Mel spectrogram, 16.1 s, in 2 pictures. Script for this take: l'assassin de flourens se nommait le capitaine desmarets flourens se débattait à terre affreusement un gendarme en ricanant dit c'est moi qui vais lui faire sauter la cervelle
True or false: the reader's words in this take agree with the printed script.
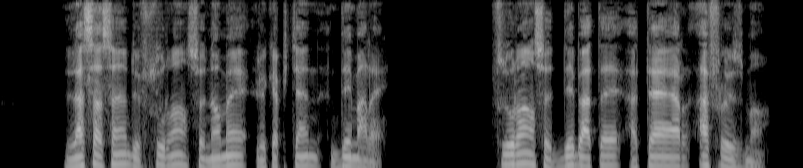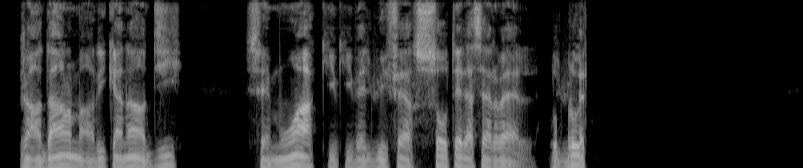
false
